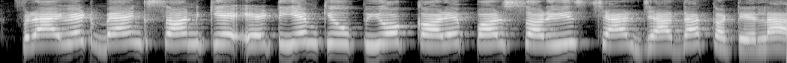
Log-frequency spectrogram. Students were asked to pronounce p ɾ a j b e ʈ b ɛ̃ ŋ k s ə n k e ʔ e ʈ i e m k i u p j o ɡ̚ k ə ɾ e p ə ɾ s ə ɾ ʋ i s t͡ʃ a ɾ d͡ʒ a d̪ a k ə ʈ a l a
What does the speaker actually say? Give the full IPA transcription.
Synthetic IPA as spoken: p ɾ a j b e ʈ b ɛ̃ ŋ k s ə n k e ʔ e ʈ i e m k e u p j o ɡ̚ k ə ɾ e p ə ɾ s ə ɾ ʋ i s t͡ʃ a ɾ d͡ʒ a d̪ a k ə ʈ e l a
